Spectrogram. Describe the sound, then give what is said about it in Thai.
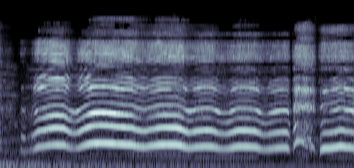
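A voice imitates a rabbit crying in a told children's story. It is a loud, drawn-out sobbing wail with a wavering, undulating pitch and a short break near the end. “มีแต่เจ้ากระต่ายตัวเดียวเท่านั้นที่นั่งร้องไห้เพราะว่ามันสอบตก”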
